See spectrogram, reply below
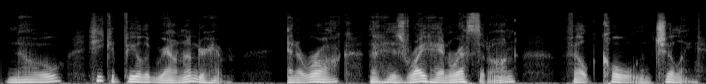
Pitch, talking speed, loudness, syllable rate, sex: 105 Hz, 180 wpm, -17 LUFS, 4.3 syllables/s, male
